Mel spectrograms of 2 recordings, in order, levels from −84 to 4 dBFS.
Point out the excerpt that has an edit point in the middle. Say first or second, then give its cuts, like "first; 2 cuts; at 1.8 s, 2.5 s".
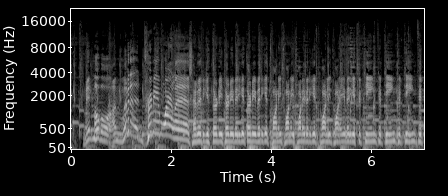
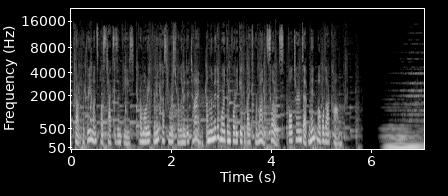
second; 1 cut; at 5.9 s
